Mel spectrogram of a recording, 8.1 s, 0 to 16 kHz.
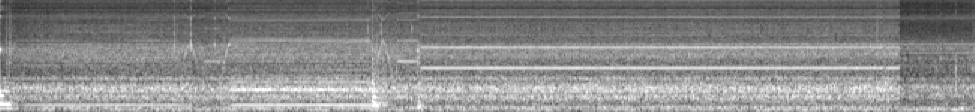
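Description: Creality CR-10 3D printer's stepper motors running an auto-home, driving the bed, extruder carriage and Z axis to their home positions. Two short low hums of about a second each are followed by a steady higher whine of about four seconds, which stops shortly before the end.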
